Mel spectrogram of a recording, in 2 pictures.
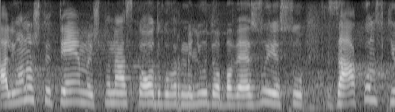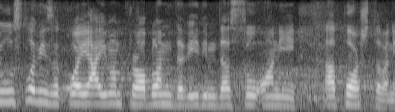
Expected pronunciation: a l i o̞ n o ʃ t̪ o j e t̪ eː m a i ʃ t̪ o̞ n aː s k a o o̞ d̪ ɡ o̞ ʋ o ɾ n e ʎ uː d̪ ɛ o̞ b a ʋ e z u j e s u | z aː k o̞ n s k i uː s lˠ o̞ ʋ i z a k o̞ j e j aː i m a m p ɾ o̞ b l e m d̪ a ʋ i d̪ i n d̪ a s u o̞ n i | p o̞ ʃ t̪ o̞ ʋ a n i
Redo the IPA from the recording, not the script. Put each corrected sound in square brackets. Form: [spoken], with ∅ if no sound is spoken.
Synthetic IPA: a l i o̞ n o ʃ t̪ o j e t̪ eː m a i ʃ t̪ o̞ n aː s k a o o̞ d̪ ɡ o̞ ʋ o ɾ n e ʎ uː d̪ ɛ o̞ b a ʋ e z u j e s u | z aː k o̞ n s k i uː s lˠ o̞ ʋ i z a k o̞ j e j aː i m a m p ɾ o̞ b l e m d̪ a ʋ i d̪ i [m] d̪ a s u o̞ n i | p o̞ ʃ t̪ o̞ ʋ a n i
